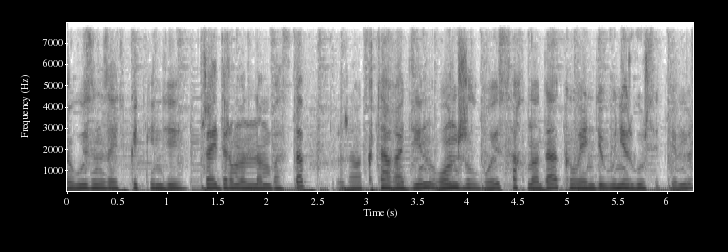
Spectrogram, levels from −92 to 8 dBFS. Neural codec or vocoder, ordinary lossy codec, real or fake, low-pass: none; none; real; none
